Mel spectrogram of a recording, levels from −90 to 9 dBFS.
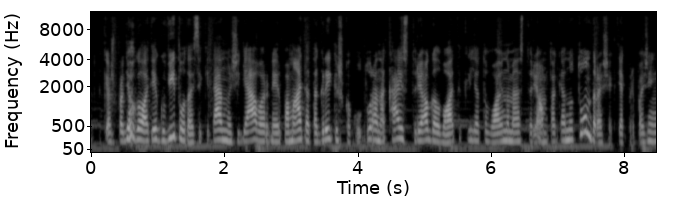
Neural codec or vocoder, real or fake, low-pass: vocoder, 24 kHz, 100 mel bands, Vocos; fake; 10.8 kHz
